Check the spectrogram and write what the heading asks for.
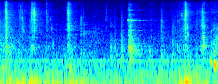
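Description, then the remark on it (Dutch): Potatoes being mashed with a masher: a steady series of soft clacks and thumps, roughly two or three per second, as the masher strikes the pot, with no talking. “Oh, ik ga hem even stampen”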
